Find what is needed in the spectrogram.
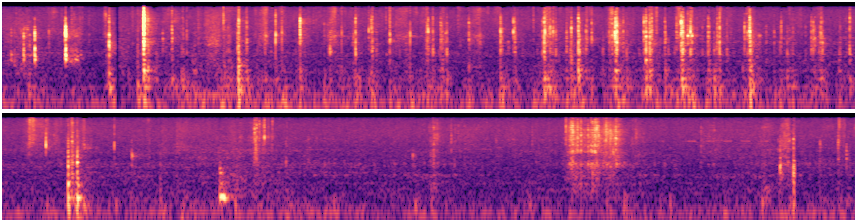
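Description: A small Phillips screwdriver turning out the screws that hold a laptop screen to its hinge brackets: rapid, irregular clicks and ticks of metal on metal, thinning out after about eight seconds. A short rustle comes near the end.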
